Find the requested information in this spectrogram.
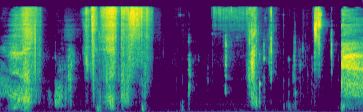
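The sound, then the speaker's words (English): Crunching and chewing of an orange lollipop eaten right against a headset mic: several loud, wet crunch bursts with short quiet gaps between them, the last burst running to the end. “Weirdly, right? I didn't realize I sound like this when I eat a lolly, because obviously I've got a mic on a headset”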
